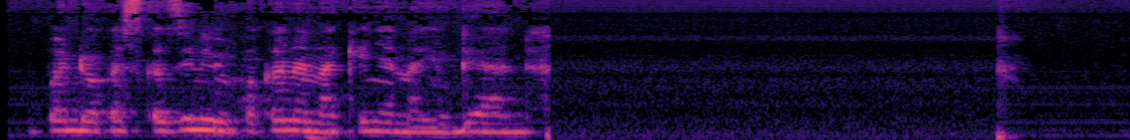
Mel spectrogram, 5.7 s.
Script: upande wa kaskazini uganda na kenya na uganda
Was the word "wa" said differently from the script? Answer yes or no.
no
